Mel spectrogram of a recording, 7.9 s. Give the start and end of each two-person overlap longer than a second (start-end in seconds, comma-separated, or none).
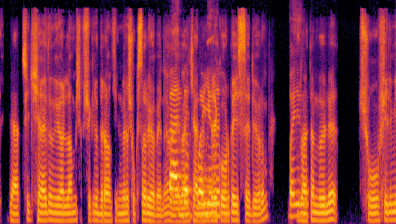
3.4-4.6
